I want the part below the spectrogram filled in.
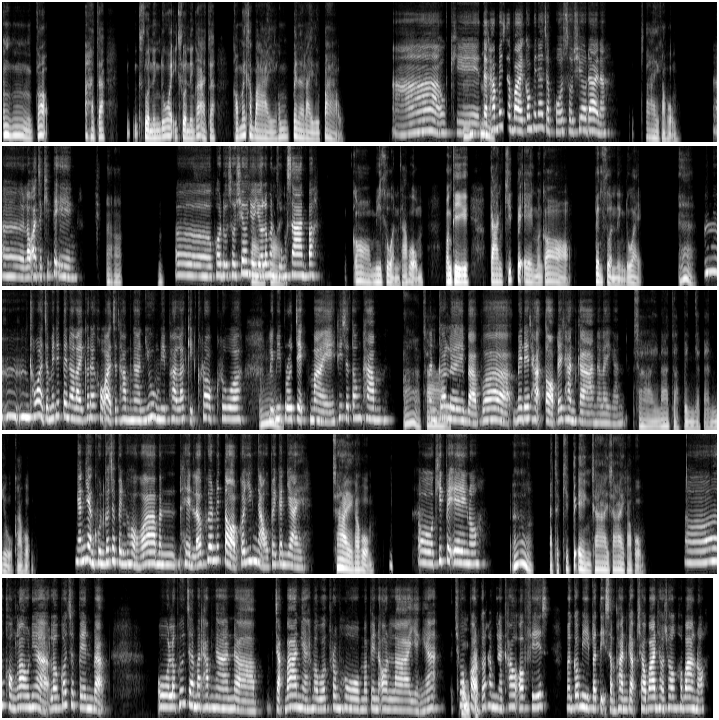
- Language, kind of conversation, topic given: Thai, unstructured, คุณเคยรู้สึกเหงาหรือเศร้าจากการใช้โซเชียลมีเดียไหม?
- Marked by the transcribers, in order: other background noise; bird; in English: "work from home"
